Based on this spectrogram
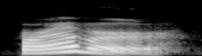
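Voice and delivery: high, loud called-out answer from the pews; congregation answering. Pretend. Preacher voicing the congregation, calling out high. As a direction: shout back the obvious answer. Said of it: "And you would say".

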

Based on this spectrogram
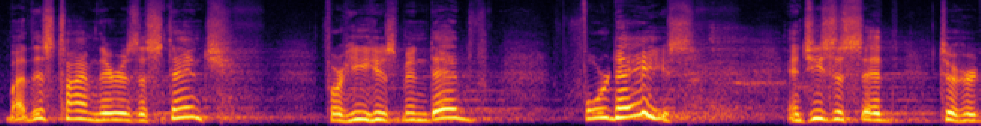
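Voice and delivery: high, loud pulpit delivery; impassioned scripture reading. A narrator's reading. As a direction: read the scripture out with mounting force. Dramatic scripture reading at raised force.

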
